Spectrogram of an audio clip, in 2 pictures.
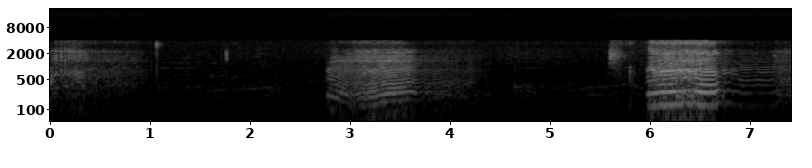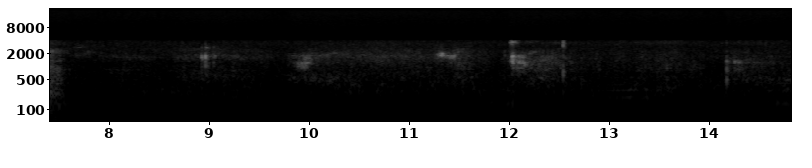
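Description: Loud, rattling snores on two breaths, followed by quieter breathing with soft snorts in a quiet room.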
